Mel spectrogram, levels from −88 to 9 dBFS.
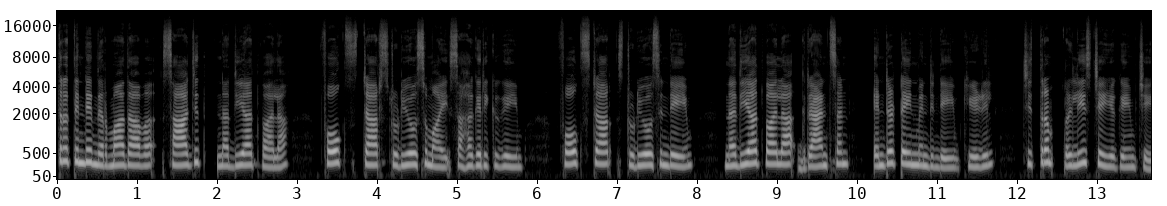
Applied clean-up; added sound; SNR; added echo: none; none; none; none.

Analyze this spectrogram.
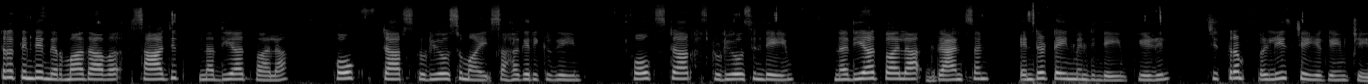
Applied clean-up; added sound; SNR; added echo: neural mask model Resemble Enhance denoiser.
